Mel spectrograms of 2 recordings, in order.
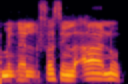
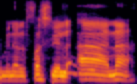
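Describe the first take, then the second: First: The last word ends with a u vowel. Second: The last word ends with an a vowel. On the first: The speaker calls it wrong. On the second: The speaker calls it right. "it's meant to be"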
